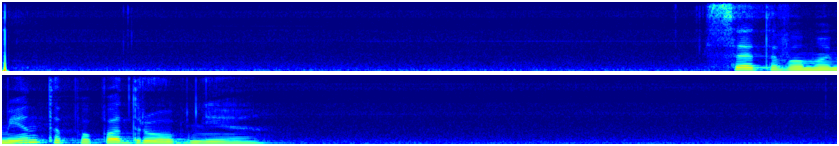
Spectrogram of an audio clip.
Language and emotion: Russian, neutral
